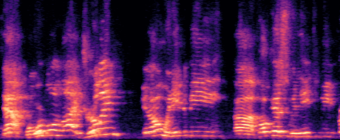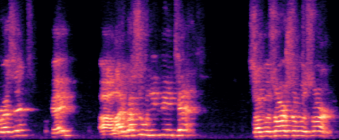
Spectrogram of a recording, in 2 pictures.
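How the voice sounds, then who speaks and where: A man's voice: very high-pitched, normal speed, a bit bright, slight background noise. A man coaching youth wrestling, barking commands and giving a pep talk to the kids. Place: indoor wrestling room. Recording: echoey gym from far off.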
